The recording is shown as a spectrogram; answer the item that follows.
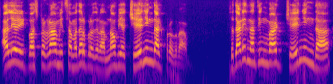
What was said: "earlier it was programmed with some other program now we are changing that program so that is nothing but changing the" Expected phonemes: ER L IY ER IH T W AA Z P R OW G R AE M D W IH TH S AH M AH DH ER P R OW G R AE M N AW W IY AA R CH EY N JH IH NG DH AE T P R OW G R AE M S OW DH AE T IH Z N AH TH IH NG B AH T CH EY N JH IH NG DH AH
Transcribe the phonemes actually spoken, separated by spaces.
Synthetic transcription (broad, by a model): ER L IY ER IH T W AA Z P R OW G R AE M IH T S AH M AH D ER P R OW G R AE M N AW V IY AA R CH EY N JH IH NG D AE T P R OW G R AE M S OW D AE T IH Z N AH T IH NG B AH T CH EY N JH IH NG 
